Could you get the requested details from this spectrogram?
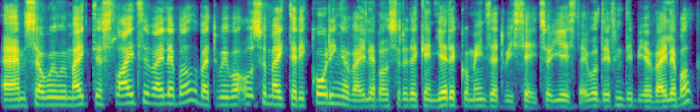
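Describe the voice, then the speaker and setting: A man's voice: medium pitch, steady tone, very fast, fairly bright tone, no room sound. A man with a South African accent hosting an online webinar over a video call, talking with many fillers and restarts. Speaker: webinar host.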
